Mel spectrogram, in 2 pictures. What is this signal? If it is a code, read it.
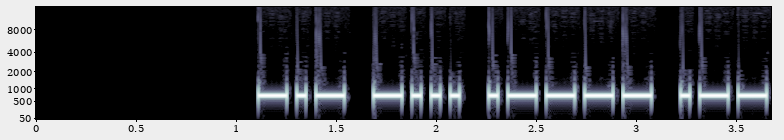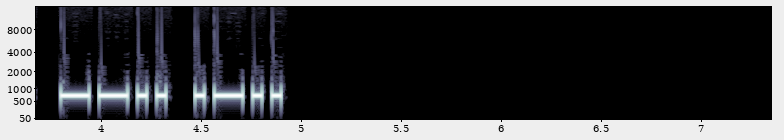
Morse code, heard as a keyed tone, about 25 wpm, 700 Hz. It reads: KB1WZL
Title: USA Call Signs - 6 Characters - Repeated 2x - 25wpm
